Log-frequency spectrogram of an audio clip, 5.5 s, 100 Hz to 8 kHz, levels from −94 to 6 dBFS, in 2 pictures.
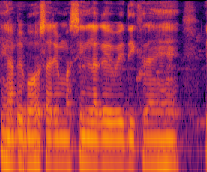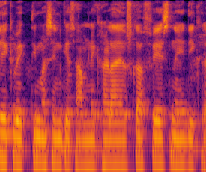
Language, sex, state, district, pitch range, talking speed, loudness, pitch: Hindi, male, Gujarat, Valsad, 115-125 Hz, 240 wpm, -18 LUFS, 120 Hz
